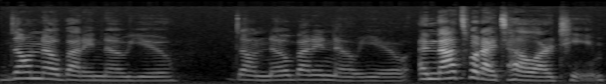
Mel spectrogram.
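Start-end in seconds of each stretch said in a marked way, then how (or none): 0.0-3.1 put-on Southern accent. Speaker repeating what she tells her team: put-on Southern voice. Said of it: "I'll put on this Southern voice".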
